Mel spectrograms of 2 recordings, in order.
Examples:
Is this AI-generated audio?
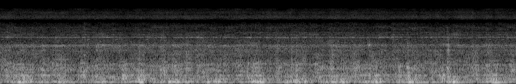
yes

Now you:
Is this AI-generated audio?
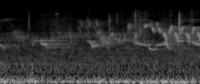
yes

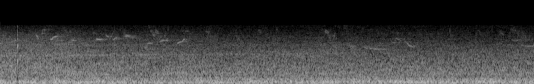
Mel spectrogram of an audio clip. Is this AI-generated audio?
no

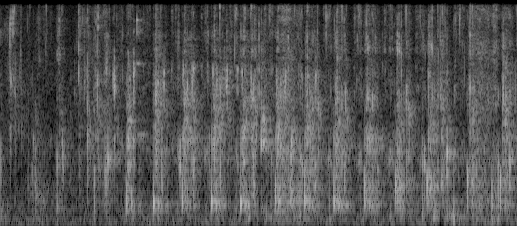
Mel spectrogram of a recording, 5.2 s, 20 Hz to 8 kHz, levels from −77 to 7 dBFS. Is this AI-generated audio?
no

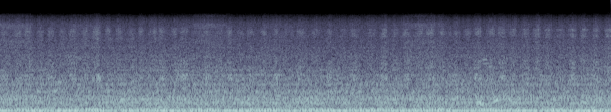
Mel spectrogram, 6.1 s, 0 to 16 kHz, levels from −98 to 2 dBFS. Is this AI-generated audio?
no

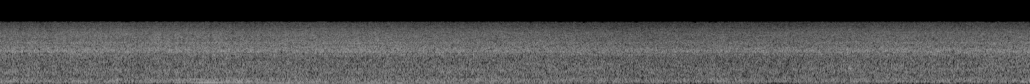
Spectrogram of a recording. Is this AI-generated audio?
no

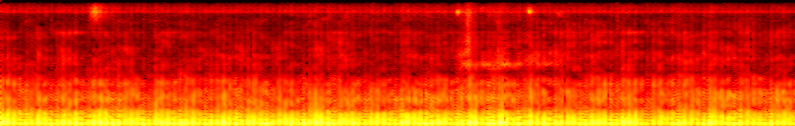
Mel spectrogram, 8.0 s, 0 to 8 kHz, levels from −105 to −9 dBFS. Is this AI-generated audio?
yes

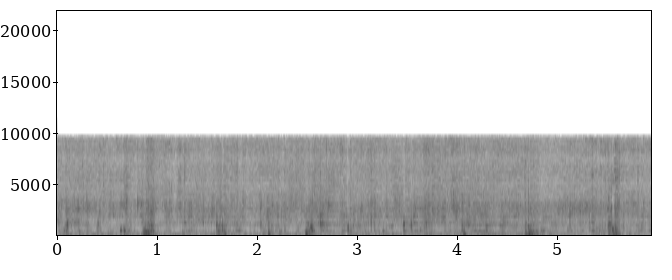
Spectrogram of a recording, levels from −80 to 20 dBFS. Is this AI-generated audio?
yes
